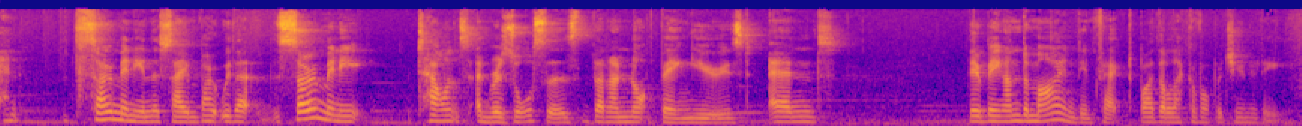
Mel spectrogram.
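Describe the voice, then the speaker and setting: A woman with an Australian accent speaks at a moderate pace with a very deep, low pitch and ordinary pitch variation amid noticeable background noise. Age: 60s. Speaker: interviewee on aging and poverty. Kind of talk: personal testimony interview.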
